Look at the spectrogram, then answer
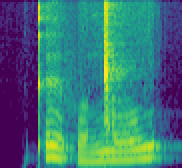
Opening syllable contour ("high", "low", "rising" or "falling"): falling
